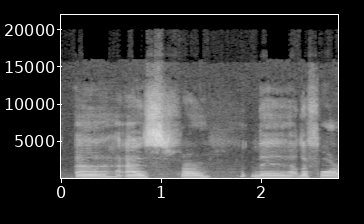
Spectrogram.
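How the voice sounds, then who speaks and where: In a Scottish accent, a woman speaks with monotone, flat intonation. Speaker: vlogger. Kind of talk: casual vlog monologue. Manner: halting.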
